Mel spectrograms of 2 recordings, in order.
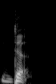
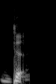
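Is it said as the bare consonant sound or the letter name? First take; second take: consonant sound; consonant sound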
